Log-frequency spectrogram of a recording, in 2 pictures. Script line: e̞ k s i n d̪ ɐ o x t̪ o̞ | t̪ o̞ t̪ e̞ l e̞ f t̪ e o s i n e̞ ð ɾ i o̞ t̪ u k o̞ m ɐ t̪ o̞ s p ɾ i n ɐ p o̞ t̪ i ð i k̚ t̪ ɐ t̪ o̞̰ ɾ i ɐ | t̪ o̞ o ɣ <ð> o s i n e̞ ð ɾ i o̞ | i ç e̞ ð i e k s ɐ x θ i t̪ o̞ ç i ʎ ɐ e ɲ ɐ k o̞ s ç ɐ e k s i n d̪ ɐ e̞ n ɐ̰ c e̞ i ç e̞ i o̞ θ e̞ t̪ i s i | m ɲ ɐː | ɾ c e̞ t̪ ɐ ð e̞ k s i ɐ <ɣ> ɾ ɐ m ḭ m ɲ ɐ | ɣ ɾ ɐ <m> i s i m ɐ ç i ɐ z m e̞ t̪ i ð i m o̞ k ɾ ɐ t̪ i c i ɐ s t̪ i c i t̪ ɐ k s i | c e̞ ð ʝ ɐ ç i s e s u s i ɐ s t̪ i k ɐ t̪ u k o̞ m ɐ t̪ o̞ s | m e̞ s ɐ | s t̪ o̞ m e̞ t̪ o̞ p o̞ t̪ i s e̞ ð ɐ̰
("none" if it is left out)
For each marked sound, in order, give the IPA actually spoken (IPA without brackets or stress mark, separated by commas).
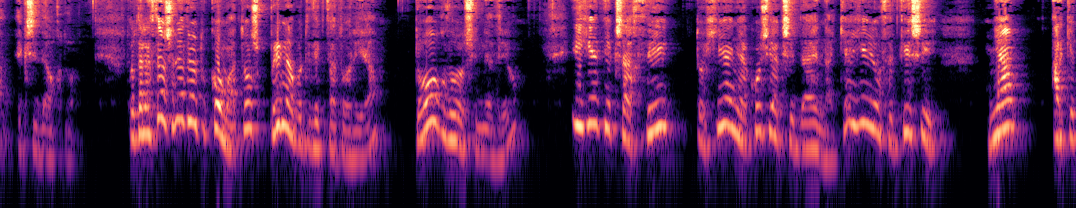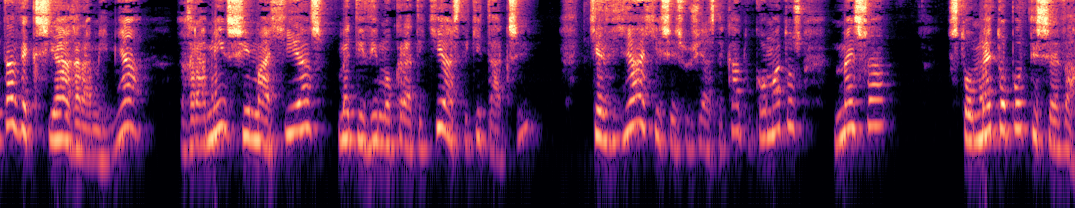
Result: ð, ɣ, m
